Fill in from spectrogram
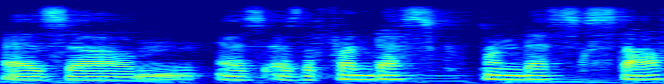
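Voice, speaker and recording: In a flat monotone, a man with an Indian accent speaks in a dark, mellow tone against a quiet background. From India (New Delhi). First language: Hindi. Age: 30s. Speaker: YouTuber and business owner. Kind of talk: casual vlog introduction. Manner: halting, many fillers and repetitions.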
